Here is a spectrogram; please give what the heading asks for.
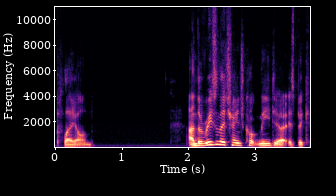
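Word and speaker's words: Plaion: o n um but they're pronouncing it play on and the reason they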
